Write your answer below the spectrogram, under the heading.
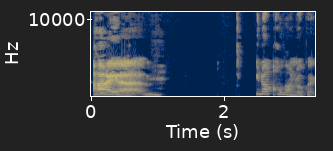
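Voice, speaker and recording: A woman talks at a fairly slow pace. Her high-pitched voice has a bright, sharp tone. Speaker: vlogger sharing weight loss surgery experience. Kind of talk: casual chat. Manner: loud; animated.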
